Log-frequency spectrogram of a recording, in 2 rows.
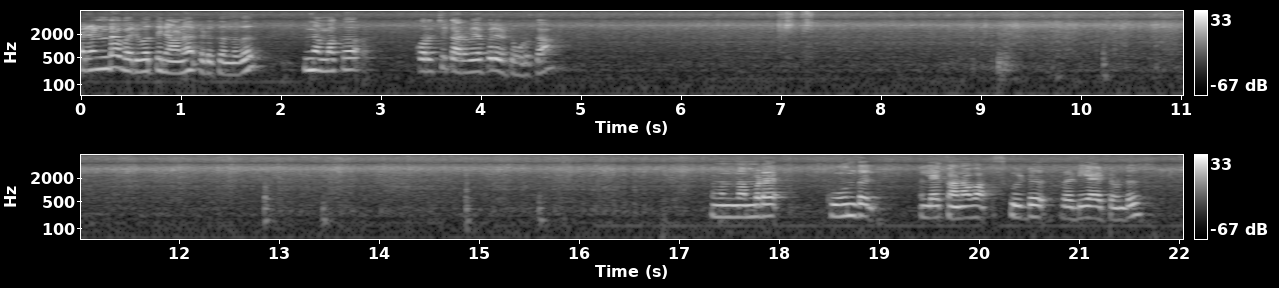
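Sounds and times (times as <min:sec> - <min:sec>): food sizzling in a frying pan: 0:00.0 - 0:22.0
wooden spatula stirring: 0:08.7 - 0:21.2
spatula knocking on pan: 0:09.1 - 0:10.8, 0:12.8 - 0:14.2, 0:14.8 - 0:17.0.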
